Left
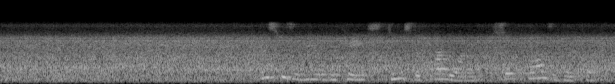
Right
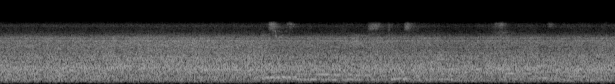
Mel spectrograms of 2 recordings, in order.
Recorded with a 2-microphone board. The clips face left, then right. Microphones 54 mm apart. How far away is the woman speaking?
About 2.5 m.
